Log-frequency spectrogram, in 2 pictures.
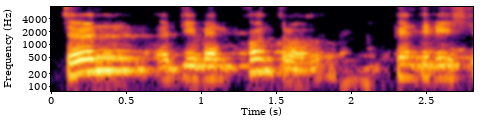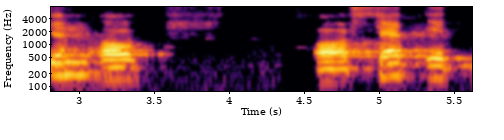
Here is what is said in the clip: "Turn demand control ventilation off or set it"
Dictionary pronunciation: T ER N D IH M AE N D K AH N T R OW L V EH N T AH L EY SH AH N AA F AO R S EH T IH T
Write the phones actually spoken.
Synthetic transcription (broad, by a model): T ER N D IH M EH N K AH N T R OW L P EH N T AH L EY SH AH N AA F AO R S EH T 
